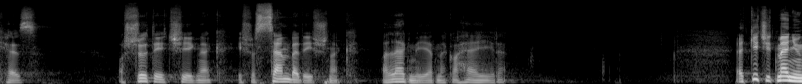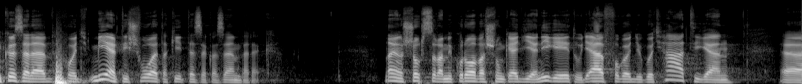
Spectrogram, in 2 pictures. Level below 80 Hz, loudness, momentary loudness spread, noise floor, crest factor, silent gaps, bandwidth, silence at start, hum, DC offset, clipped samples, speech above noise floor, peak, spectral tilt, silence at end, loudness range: -32 dBFS; -18 LUFS; 19 LU; -66 dBFS; 18 dB; none; 17.5 kHz; 0.05 s; none; under 0.1%; under 0.1%; 49 dB; 0 dBFS; -5.5 dB/octave; 0 s; 15 LU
